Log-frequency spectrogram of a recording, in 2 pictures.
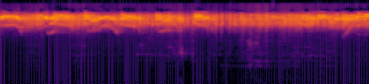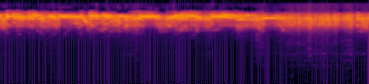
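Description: Swiftlets chirp and twitter rapidly and without pause.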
